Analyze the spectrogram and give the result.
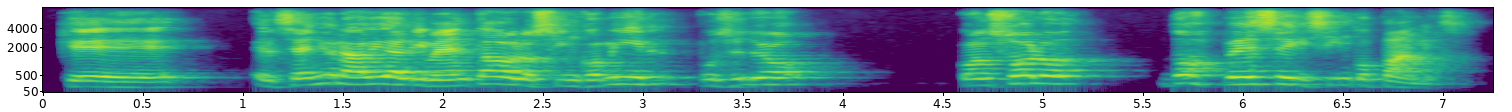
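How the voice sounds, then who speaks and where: A man preaching a sermon and reading from the Bible, in a conversational way with fillers. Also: sits high. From Argentina. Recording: echoey room, dull lo-fi sound.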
